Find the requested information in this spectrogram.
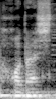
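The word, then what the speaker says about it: ほだし: ほだしはあの絆って字にしって書いてほだしって読むんですけど、はい、それです。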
